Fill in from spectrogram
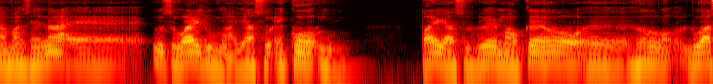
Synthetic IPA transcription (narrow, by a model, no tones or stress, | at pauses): amas̬enae | usuwailumajasuʔekoʔi | paijasuduemaukeɦoeɦoɦolua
